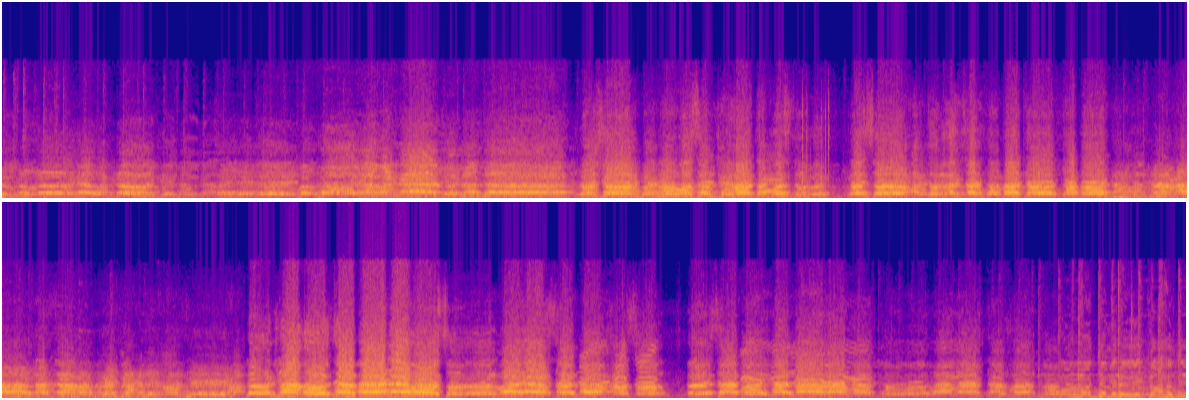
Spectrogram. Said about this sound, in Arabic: ها أنت يا شعب اليمن بهذه الحشود الجماهيرية الضخمة، من يصنع المصير ومن يمتلك روح المبادرة وأسباب النصر.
